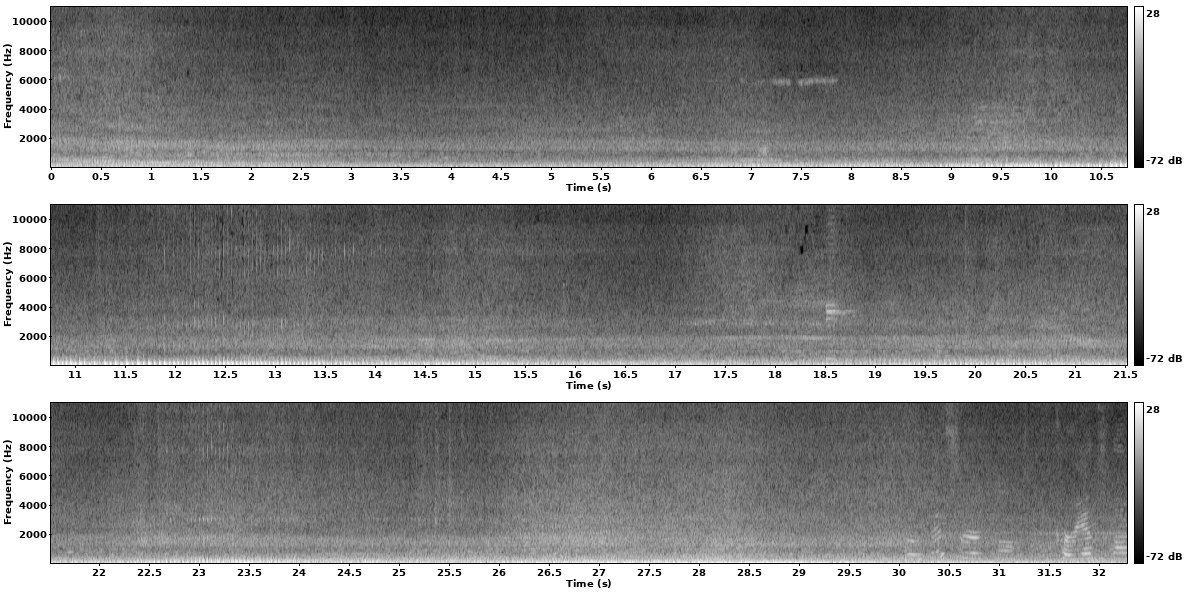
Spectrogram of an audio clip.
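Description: Busy street sounds: motorcycles and other traffic passing close by, with people's voices. The traffic swells loudest about a third of the way in and again near the end.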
